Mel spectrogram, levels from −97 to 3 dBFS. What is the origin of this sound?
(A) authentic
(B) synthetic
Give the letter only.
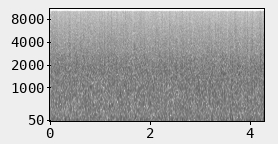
A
